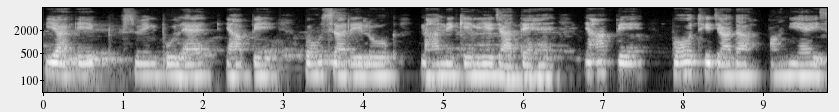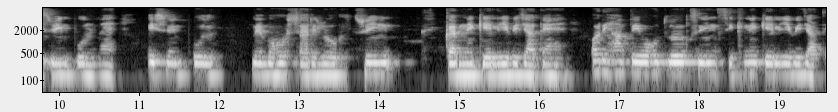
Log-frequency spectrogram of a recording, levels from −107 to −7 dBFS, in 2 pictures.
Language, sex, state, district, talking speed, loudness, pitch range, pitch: Hindi, male, Bihar, Darbhanga, 160 wpm, -24 LUFS, 135-150 Hz, 140 Hz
